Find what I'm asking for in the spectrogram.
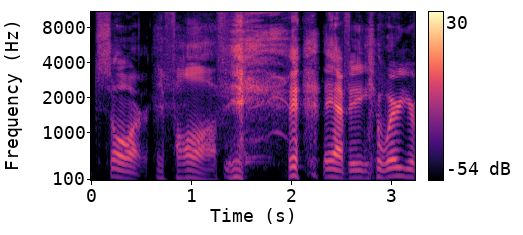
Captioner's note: laughs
